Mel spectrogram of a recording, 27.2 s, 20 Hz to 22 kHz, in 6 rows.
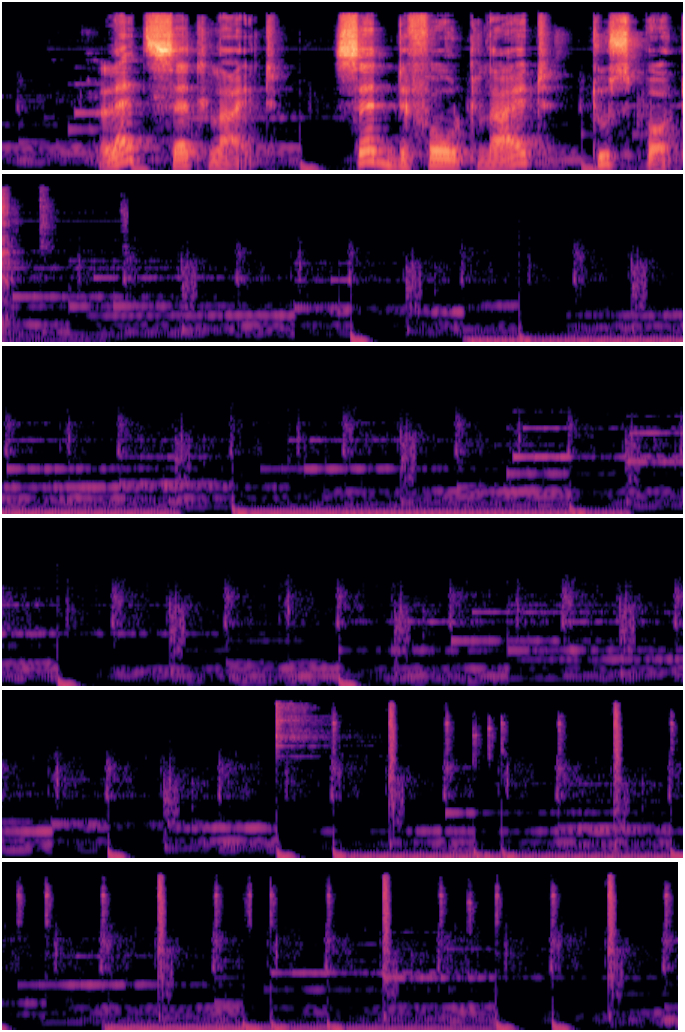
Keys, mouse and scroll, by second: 0.0-0.6 drag, 1.6 KP_7, 1.9-2.3 scroll down 2, 2.3-2.7 shift+middle drag, 2.7 scroll up 3, 3.0-4.2 shift+middle drag, 4.2 click, 5.3 click, 6.6 click, 7.3 KP_0, 8.5 scroll down 1, 8.6-9.3 middle drag, 9.3 KP_7, 9.7 g, 10.8-13.6 typing, 15.1 click, 15.7-17.0 drag, 18.2 KP_7, 19.1 g, 20.3 r, 21.2-21.9 drag, 21.9-22.7 middle drag, 22.7 KP_0, 23.9 click, 25.7-27.2 drag.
